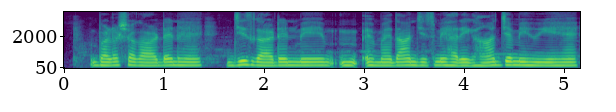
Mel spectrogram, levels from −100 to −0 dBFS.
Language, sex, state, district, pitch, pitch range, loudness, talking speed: Hindi, female, Chhattisgarh, Balrampur, 170 Hz, 165-175 Hz, -21 LUFS, 160 wpm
